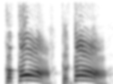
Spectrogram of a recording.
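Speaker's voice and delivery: high loud bird caw; chirping bird person. Pretend. S0 joins bird imitations.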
